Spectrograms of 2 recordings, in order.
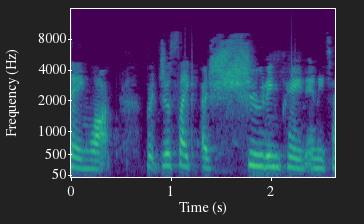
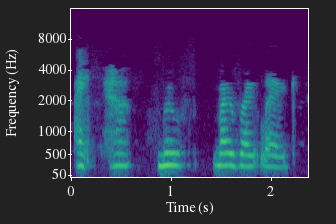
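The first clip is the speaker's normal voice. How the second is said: put-on whisper; 3 semitones higher than usual. Retelling what was said while using chairs as crutches: imitating own whisper. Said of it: "try to whisper".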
